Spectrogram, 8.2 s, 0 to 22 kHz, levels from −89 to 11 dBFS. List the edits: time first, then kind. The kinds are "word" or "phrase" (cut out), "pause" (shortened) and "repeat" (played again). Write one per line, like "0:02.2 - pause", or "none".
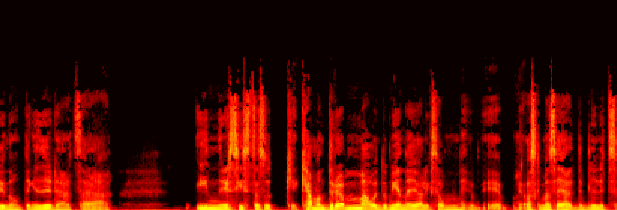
none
